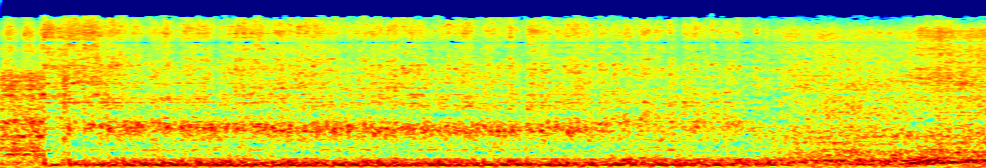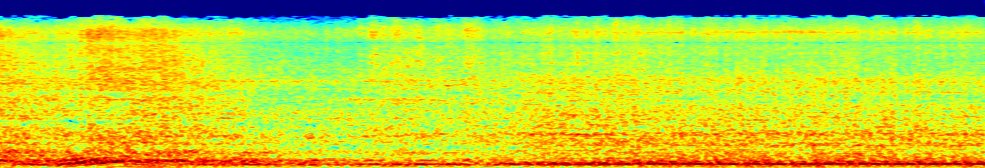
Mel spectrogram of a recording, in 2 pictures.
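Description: Vintage racing special's engine running just after being started, idling with a hoarse note and revved up and down a few times about midway.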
